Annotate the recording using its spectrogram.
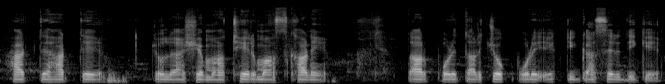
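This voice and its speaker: A man's voice: mid-range voice, monotone, unhurried, gravelly, fairly bright tone. A man narrating a children's cartoon ghost story in a plain, repetitive storytelling manner.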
